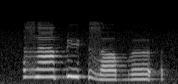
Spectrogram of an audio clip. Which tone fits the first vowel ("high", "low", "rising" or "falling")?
high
